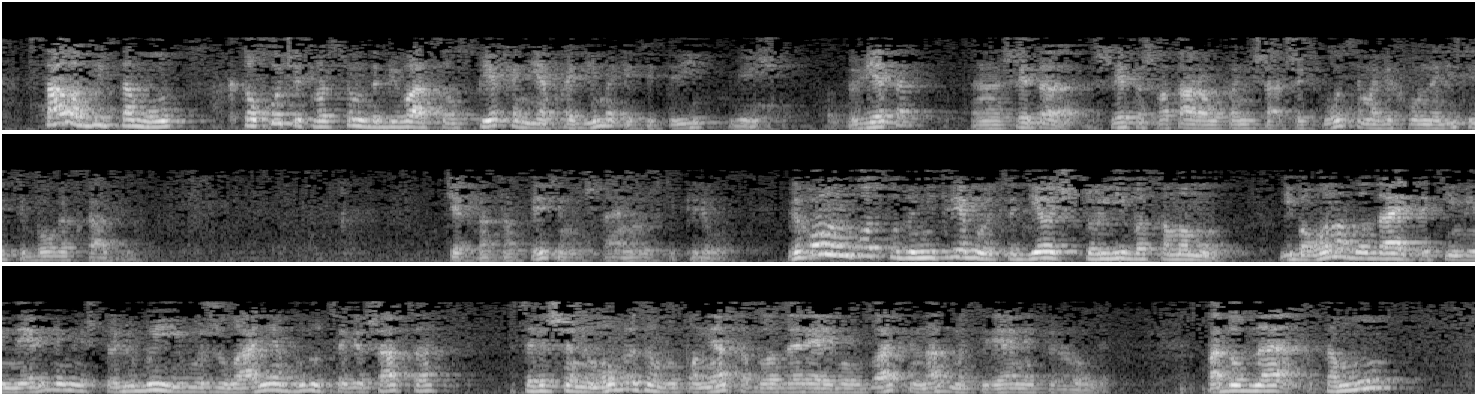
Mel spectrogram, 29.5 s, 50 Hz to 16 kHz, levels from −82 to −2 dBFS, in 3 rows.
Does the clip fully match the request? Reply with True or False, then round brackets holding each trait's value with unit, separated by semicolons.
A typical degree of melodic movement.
False (6.1 semitones)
